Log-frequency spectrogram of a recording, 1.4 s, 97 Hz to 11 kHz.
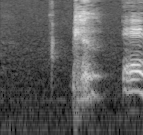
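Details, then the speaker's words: A baby boy's single quick sneeze, his first on camera: a sharp airy burst, followed by an adult saying "bless you." "bless you bless you baby got your first knees on camera that was like a 60s but okay hey you never sneezed on camera before"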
